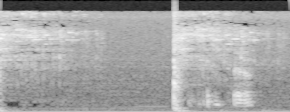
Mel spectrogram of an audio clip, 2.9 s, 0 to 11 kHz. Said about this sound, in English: I'm going to reach over here and get this thing, man. Because if you take this Y2K bug and you drop him, listen to this. Hear the glass break?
